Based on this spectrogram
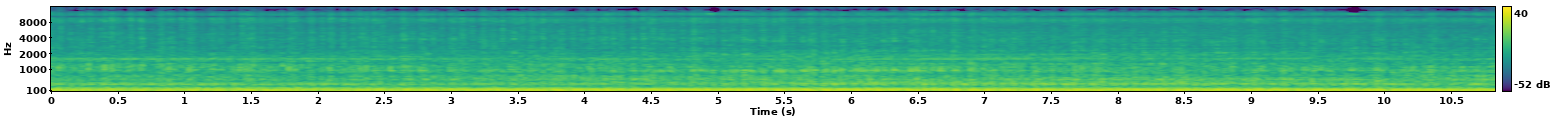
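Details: Eagle Talon rewired and converted from Pro EFI to Holley: a steady, even idle with a smooth low beat and no misses or stumbles, hitting on all cylinders now.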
